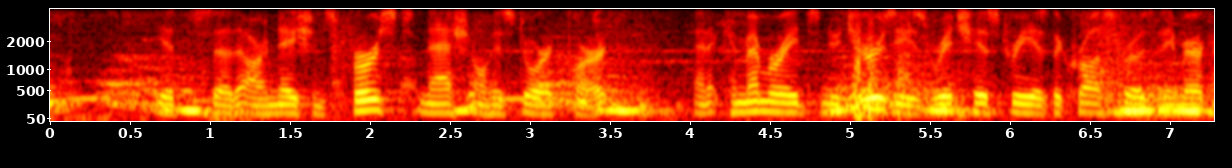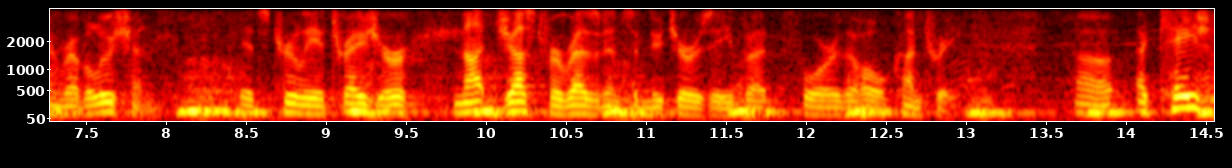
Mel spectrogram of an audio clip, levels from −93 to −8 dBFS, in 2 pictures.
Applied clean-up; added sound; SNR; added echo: none; Wild animals; 3 dB; none.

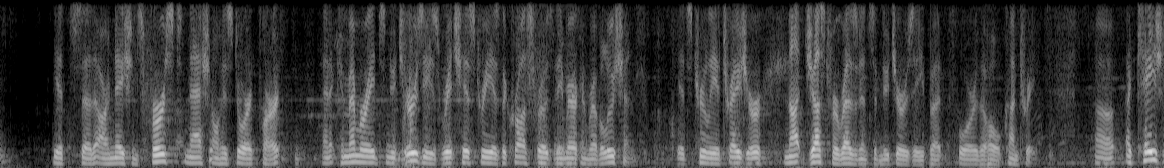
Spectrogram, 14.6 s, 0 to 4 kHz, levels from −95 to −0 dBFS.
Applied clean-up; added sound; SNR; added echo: neural separator model SepFormer DNS4.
